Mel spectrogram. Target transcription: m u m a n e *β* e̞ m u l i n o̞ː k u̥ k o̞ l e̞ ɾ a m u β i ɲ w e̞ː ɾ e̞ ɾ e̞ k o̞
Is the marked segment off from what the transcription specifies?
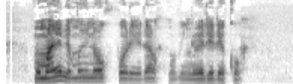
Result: no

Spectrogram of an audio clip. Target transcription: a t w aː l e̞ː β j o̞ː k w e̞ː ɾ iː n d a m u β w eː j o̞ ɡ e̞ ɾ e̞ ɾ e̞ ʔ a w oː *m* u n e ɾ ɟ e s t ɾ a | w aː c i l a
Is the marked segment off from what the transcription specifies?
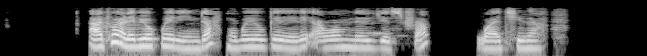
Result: no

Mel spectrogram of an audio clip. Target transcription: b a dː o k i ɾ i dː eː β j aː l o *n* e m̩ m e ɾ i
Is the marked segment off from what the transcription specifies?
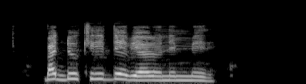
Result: no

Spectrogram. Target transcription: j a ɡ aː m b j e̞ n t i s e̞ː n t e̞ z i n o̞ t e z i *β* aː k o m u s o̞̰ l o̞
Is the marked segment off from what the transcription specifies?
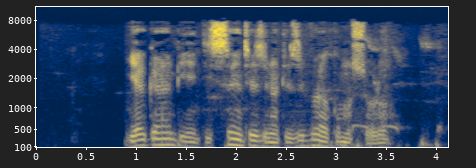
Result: yes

